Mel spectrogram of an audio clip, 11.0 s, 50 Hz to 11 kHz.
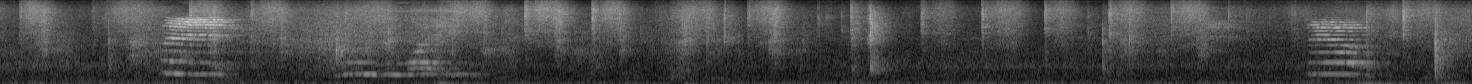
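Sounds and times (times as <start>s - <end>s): hand brush sweeping grains: 0.0s - 6.0s, 6.9s - 9.8s.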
